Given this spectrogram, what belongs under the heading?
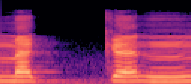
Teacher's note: Ada sabdu pada ka, tahan dan lepaskan ka. Nun ada sabdu wajibal gunnah tuan-puan.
